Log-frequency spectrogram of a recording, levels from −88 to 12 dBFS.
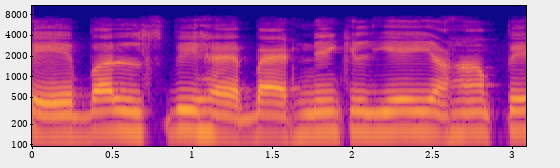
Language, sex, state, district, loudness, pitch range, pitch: Hindi, male, Haryana, Rohtak, -15 LUFS, 140-155 Hz, 150 Hz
